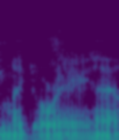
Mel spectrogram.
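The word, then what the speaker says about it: مجراها: Waqalarkabu fiha bismillahi majriha wa mursaha. Inna rabbi lagfurur rahim. Di lafal yang berwarna merah ini adalah bacaan imalah, yaitu dia suara roya itu menjadi sedikit miring menjadi berbunyi seperti majreha yang aslinya adalah majraha.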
